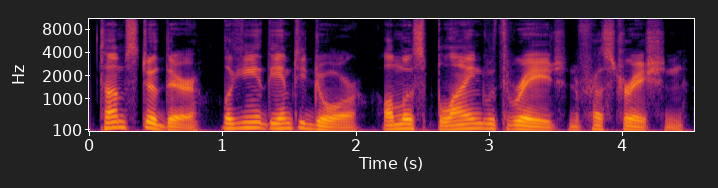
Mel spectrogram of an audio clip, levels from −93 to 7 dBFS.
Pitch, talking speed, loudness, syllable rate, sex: 105 Hz, 185 wpm, -19 LUFS, 4.9 syllables/s, male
